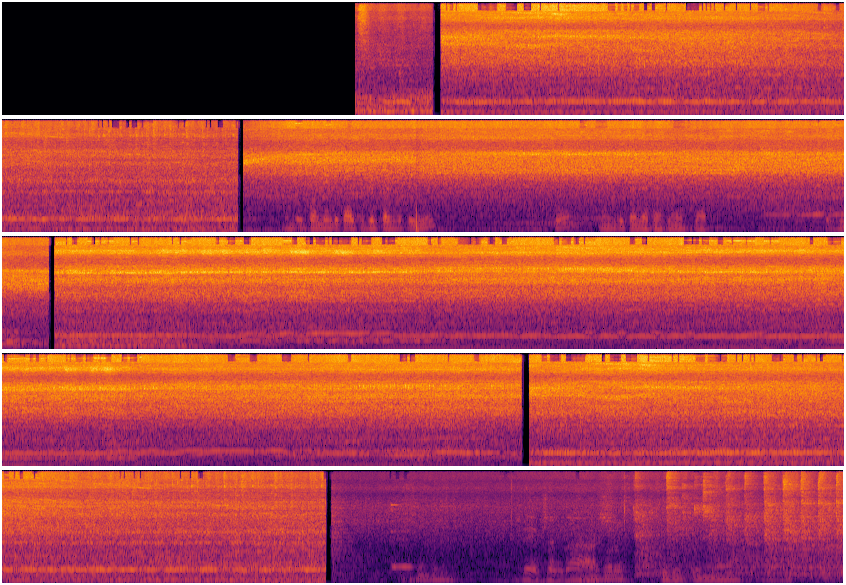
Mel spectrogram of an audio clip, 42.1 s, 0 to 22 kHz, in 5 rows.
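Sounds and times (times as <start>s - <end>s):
loud hiss: 4.4s - 8.9s, 10.6s - 37.0s
machine motor whine: 4.4s - 15.2s, 16.0s - 37.0s.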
